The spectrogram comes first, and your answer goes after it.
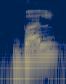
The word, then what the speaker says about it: بل: here the same word bal is there followed by kaf, and here lam is manifested, clearly pronounced. Bal, the lam followed by ra, lam is dropped. Here lam will be kept there.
